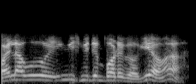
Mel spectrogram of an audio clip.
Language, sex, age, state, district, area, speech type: Nepali, male, 30-45, West Bengal, Darjeeling, rural, conversation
